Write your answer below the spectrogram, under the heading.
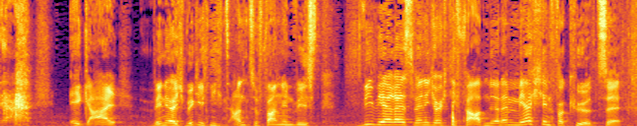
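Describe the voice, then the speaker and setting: A man's high, animated, playful voice at a fairly quick pace, with very wide pitch swings and long, frequent pauses. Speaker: storyteller and driver reading a fairy tale aloud to the crew. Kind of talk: scripted fairy-tale reading with comic voices and amateur acting. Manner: animated storyteller, playful and theatrical.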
